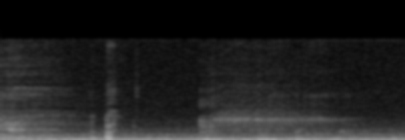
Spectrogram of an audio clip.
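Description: Car driving over broken, pothole-patched pavement, heard from inside: a steady low road rumble with a couple of brief knocks from the wheels hitting the rough patches.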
